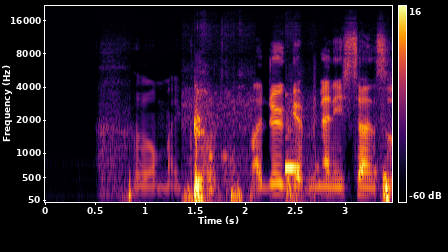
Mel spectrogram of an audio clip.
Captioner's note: exhales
